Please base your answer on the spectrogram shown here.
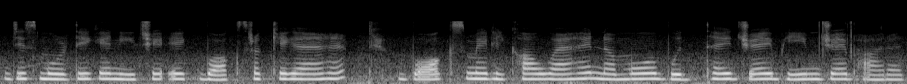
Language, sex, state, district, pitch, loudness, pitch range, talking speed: Hindi, female, Bihar, West Champaran, 250 Hz, -14 LUFS, 240-255 Hz, 130 wpm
